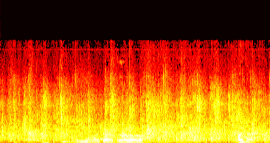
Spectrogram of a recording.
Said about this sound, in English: You get clapped for it. You got actually standing ovation from everybody here in the studio.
